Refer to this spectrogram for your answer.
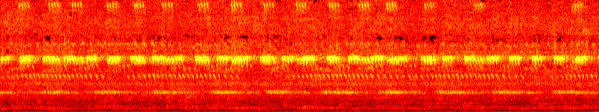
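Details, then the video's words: Cricket chorus for repelling rats, easing sleep and tutoring birds. A shrill pulsing trill holds steady, joined by a lower rhythmic chirp that swells and fades about once a second. "Suara jangkik pengusir tikus pengantar tidur"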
